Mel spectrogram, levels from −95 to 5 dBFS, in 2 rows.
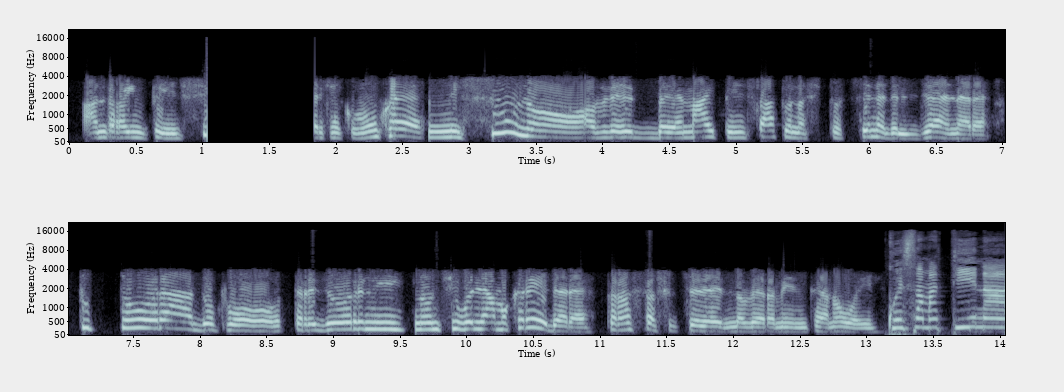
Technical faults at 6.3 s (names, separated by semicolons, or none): none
